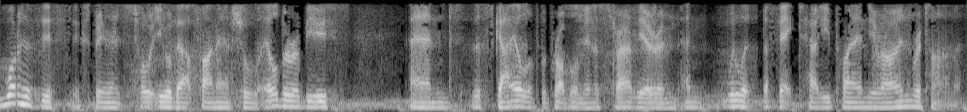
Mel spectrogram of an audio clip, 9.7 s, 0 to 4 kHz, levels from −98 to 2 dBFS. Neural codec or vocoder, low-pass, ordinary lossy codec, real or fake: codec, 24 kHz, 3 kbps, HILCodec; 3.6 kHz; AAC, 16 kbps; fake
